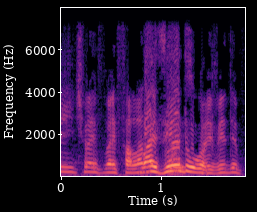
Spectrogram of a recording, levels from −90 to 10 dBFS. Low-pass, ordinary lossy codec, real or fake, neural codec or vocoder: 7.2 kHz; none; real; none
